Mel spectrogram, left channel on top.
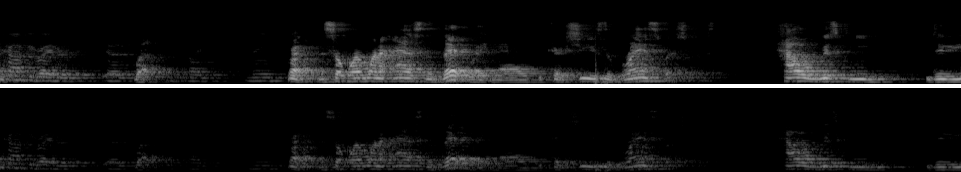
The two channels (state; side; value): quieter; right; 17.4 dB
